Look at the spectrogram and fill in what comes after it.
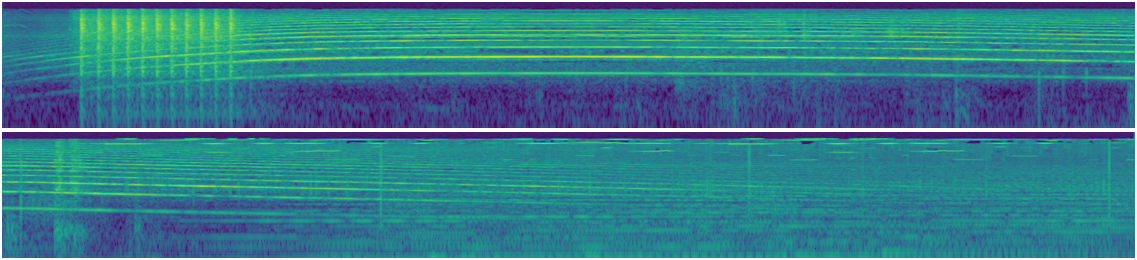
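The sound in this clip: A siren wails after a prison escape, a loud, long tone that climbs and then slowly sinks in pitch, opening with a quick burst of sharp cracks and later joined by a low rumble underneath.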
